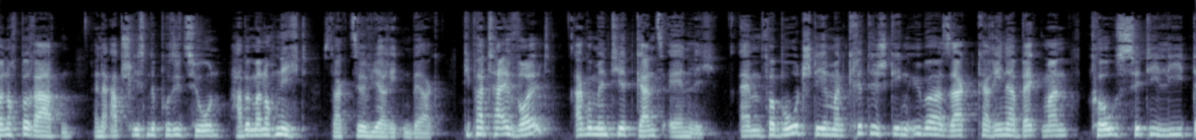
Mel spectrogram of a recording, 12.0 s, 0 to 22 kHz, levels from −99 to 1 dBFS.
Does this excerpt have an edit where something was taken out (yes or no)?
yes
